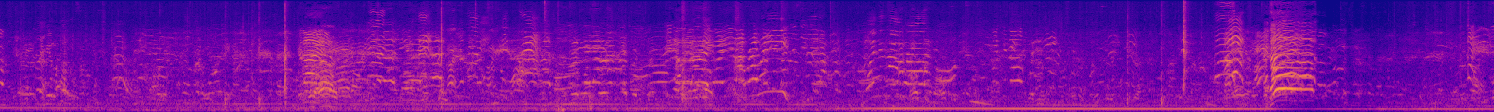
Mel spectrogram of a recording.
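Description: Young girls shout and cheer from across an open field.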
